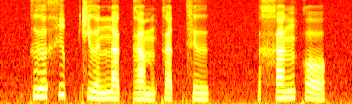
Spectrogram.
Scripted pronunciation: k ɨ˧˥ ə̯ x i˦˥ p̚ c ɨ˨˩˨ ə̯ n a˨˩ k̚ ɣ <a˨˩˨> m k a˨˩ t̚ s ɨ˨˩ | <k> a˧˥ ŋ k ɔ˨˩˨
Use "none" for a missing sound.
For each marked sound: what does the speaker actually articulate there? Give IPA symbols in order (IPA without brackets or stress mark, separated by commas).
a˨˩˨, x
